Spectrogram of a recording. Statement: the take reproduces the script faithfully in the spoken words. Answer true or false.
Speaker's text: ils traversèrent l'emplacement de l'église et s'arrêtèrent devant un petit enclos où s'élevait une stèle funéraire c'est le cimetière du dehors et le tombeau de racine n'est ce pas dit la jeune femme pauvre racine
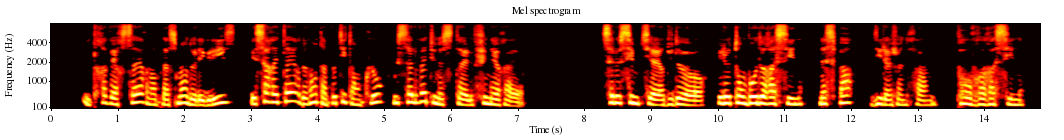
true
